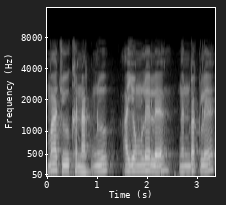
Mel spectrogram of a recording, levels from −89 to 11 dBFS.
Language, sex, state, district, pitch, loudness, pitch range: Wancho, male, Arunachal Pradesh, Longding, 130 Hz, -19 LUFS, 125-140 Hz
